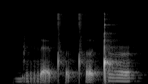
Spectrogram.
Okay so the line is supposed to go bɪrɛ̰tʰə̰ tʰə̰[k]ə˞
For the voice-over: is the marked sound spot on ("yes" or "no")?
no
